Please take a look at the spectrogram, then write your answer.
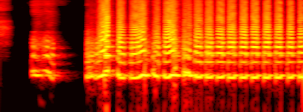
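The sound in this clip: A shofar blows shevarim running straight into teruah in one breath, following the Chazon Ish view: a short loud blast, a brief gap, then a sustained horn tone broken into many rapid staccato pulses with no pause between them.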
